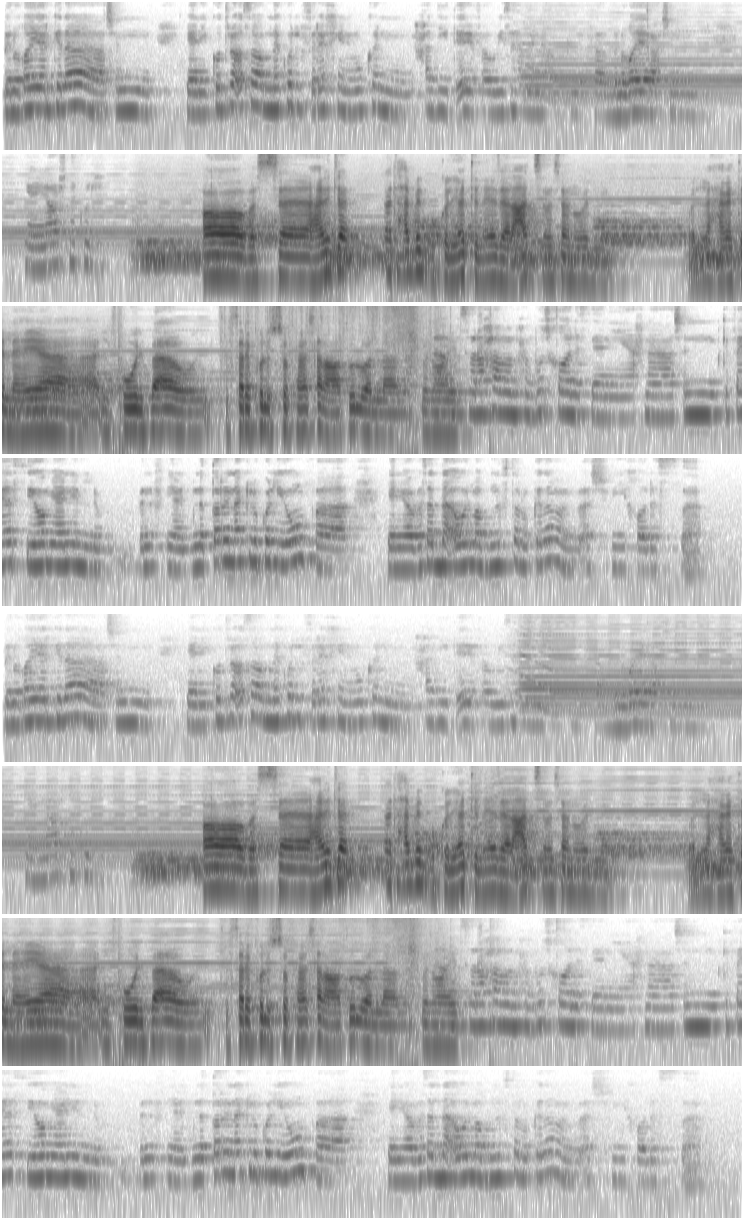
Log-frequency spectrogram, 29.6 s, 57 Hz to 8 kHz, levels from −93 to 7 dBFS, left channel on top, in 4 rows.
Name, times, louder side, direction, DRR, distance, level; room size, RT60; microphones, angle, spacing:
voice 1, 0.0-7.3 7.6-8.5 19.0-29.2, left 4 dB, 65° left, 0.6 m, -42 dB
sound 1, 5.0-18.7, right 4 dB, 85° right, 0.8 m, -47 dB
sound 2, 8.7-16.0, left 2 dB, 85° left, 1.0 m, -37 dB
voice 2, 9.4-10.9 11.2-13.5 14.3-19.3, left 1 dB, 5° left, 0.3 m, -27 dB
sound 3, 15.9-16.1 16.9-19.8 20.2-20.5 20.8-20.9, left 4 dB, 25° left, 0.9 m, -45 dB
11.5 x 6.0 x 6.1 m
head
